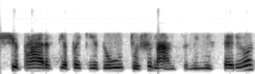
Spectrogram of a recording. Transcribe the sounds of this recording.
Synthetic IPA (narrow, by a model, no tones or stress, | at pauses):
ʃʲɪpɑrʲkt̪ʲijɛpɐɡʲeːd̪ɐʋoːt̪uːfʲɪnɑnsumʲɪnʲɪsʲt̪ʲɛɾʲjoːs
